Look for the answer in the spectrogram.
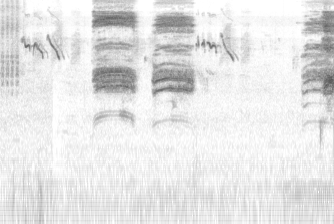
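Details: Crow uttering two long, rough, evenly paced caws, framed by high thin whistled chirps of small birds and another crow-like caw building at the end.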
